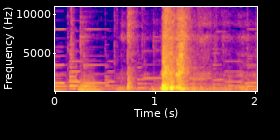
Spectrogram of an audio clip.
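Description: A cardboard box being handled and folded open: a small click, then a short, loud scrape of cardboard about a second in, over quiet background music.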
